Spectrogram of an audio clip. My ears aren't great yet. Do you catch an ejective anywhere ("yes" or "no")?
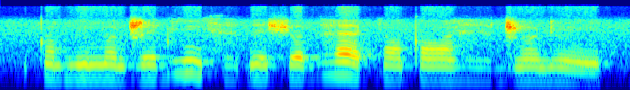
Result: no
